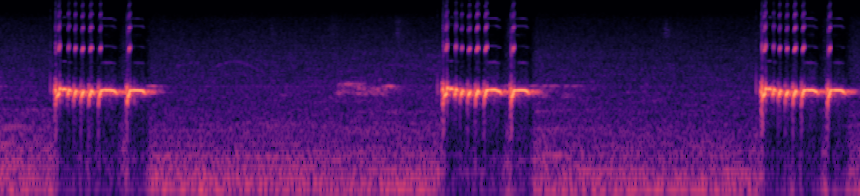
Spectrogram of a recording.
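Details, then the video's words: Local zebra dove (perkutut) in manggung song, three trilled coo phrases about three seconds apart. Each phrase is a quick stutter of notes followed by a brief held note, with a soft faint note between phrases. "Suara Perkutut Lokal Manggung"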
